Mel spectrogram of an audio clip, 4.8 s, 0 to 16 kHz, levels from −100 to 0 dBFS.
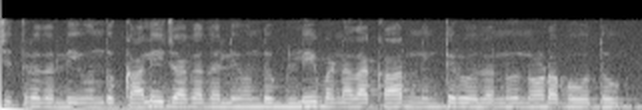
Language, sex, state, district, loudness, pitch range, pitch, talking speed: Kannada, male, Karnataka, Bangalore, -19 LUFS, 130-140 Hz, 135 Hz, 125 wpm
